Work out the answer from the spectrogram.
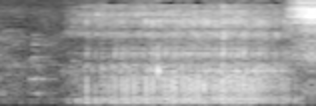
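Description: A single loud, rattling snore rises out of near silence and builds toward its end, rough and noisy in character.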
